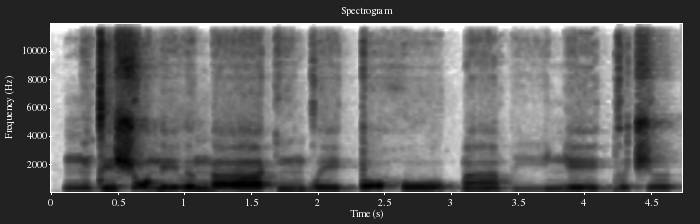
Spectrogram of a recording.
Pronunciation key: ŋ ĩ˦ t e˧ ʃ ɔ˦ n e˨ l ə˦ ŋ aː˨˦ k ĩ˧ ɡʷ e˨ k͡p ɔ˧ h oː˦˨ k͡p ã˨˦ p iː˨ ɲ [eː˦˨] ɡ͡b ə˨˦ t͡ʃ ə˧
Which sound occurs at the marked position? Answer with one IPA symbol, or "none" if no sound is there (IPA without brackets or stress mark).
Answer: eː˦˨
